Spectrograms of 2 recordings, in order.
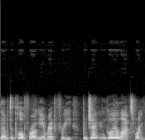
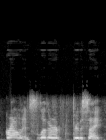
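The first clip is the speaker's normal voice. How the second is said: ordinary delivery, nothing marked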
